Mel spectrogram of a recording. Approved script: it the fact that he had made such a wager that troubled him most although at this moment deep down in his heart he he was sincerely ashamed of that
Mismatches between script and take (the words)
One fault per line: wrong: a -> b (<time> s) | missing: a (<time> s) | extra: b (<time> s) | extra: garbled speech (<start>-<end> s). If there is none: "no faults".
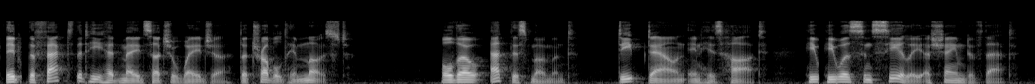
no faults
